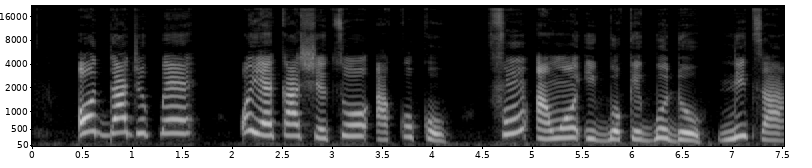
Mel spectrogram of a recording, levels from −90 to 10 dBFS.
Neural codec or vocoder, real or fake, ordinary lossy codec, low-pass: none; real; none; none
